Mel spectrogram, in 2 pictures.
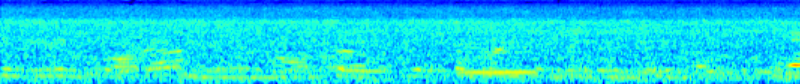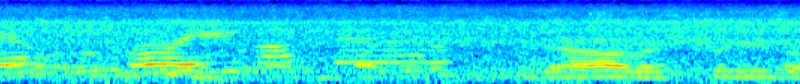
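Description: Hickory Nut Falls, a tall waterfall cascading down a steep granite face: a steady rush of falling water. People's voices talk over it around the middle and near the end.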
